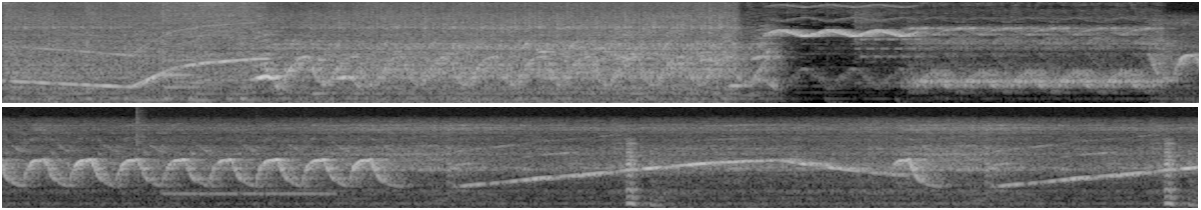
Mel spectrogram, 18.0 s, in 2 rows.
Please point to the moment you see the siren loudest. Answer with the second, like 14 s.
2 s.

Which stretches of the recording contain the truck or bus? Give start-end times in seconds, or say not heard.
0.0-5.5.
